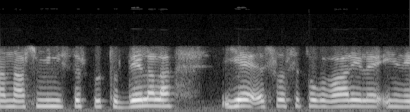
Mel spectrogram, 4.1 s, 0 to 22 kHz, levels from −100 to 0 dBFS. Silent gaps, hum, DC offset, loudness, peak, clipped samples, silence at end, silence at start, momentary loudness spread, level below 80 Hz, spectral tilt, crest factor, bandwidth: none; none; under 0.1%; -20 LUFS; -4 dBFS; under 0.1%; 0 s; 0 s; 11 LU; -56 dBFS; -8 dB/octave; 16 dB; 4.1 kHz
